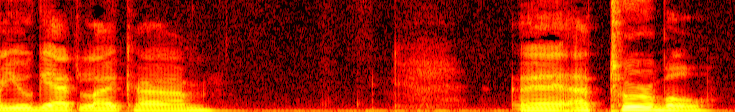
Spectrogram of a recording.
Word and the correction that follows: turbot: Turbot. – Turbot.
